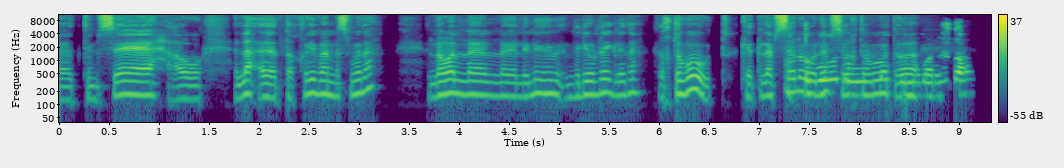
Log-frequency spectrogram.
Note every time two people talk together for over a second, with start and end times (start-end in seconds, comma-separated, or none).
7.3-8.6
